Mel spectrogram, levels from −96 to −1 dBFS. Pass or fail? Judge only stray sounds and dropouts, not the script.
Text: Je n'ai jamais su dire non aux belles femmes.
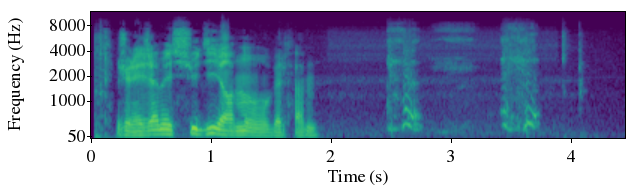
fail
